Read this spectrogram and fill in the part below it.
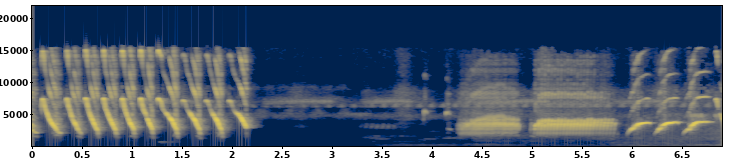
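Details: Belgian canary training song meant to set other canaries singing: a quick run of falling whistled sweeps, a short silence, two buzzy rolled trills, then rising-falling slurred notes.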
